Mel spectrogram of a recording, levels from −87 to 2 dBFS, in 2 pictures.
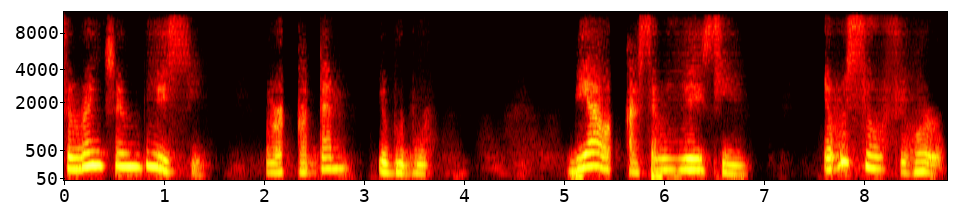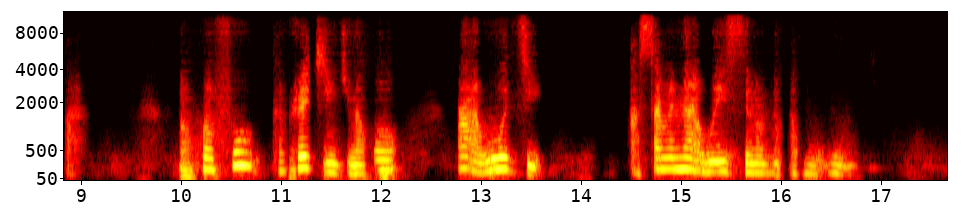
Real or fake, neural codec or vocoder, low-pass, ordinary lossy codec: fake; codec, 44.1 kHz, 0.9 kbps, DAC; 10.8 kHz; MP3, 96 kbps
